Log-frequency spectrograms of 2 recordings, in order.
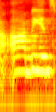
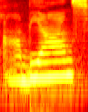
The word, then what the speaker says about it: ambience: I've always heard it pronounced ambiance, and I'm not even saying it like that. I looked up the pronunciation, like the correct one, and it says it's pronounced ambience, and I'm like giving a combo of the two.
